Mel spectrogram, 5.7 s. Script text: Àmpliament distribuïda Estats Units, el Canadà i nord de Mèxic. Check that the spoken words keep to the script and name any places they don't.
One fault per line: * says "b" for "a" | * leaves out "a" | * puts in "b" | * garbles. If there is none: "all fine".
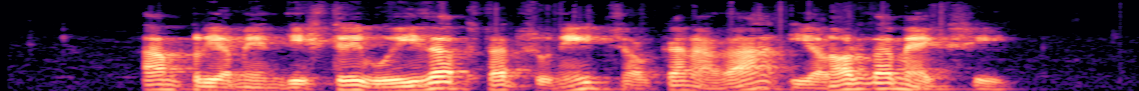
all fine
